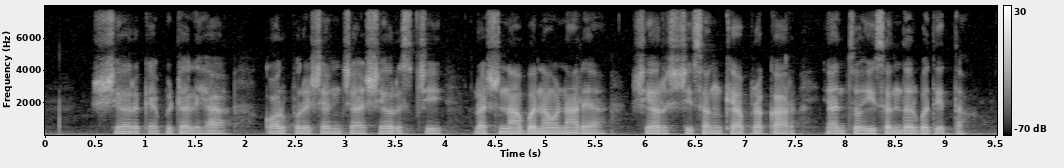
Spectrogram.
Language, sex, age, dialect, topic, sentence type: Marathi, male, 18-24, Southern Konkan, banking, statement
